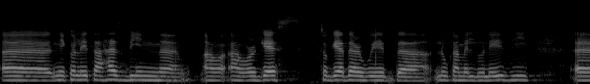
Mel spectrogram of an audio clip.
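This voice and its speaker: A woman with a non-native accent talks at a moderate pace in a medium pitch. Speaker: academic moderator. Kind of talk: seminar introduction. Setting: academic seminar, in person and online. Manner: halting, many fillers.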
